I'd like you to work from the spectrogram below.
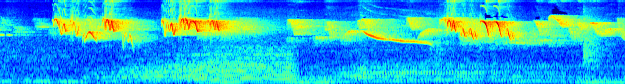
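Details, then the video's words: Yellow-fronted canary singing busily in the 'nembak' style: repeated quick bright chirped phrases, with one long descending whistled slur in the middle, over faint low background noise. "Burung Mozambik Gacor Suara Nembak Full Speed.."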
